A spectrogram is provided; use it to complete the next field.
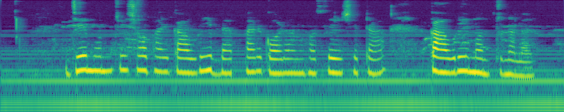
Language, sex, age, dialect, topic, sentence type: Bengali, female, 25-30, Rajbangshi, banking, statement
